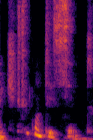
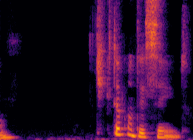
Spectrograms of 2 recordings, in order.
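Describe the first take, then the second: First: Curt question in a whisper; whispered dry question. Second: A lightly voiced dry doctor asking; curt dry question. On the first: Retold or imitated. (pergunta seca sussurrada) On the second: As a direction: ask it short and dry. (pergunta seca e curta) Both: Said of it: "Bem, bem seca".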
